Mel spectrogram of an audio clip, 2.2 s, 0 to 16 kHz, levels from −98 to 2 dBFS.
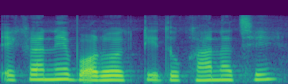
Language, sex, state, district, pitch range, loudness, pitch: Bengali, female, West Bengal, Alipurduar, 190-215 Hz, -18 LUFS, 200 Hz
